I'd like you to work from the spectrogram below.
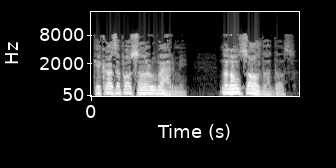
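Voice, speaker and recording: A man's voice: mid-range voice, expressive, unhurried, husky, no echo. A man voicing a secretive young woman in an audiobook, speaking seriously and pleadingly. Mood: earnest. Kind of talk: audiobook reading.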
